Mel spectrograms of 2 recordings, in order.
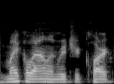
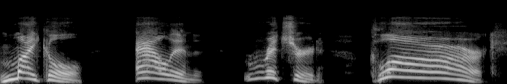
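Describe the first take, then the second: First: The name is said at normal speed. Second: The name is said slowly, word by word.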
